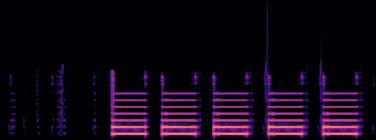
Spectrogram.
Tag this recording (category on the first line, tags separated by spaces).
Sound effects > Electronic / Design
Language Morse Telegragh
